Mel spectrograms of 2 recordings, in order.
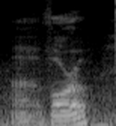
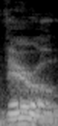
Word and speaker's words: Varo: Once again, Varo, if you would. Most people can't pronounce that right, so I just go by. So Varo, not Vero, Varo.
